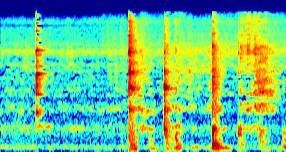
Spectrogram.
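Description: Rice for Maharashtrian wedding-style masale bhat is stirred in a pot with dry goda masala, turmeric and asafoetida, a handful of sharp metal spoon scrapes and clanks against the pot over a faint background sizzle, close and without speech.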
